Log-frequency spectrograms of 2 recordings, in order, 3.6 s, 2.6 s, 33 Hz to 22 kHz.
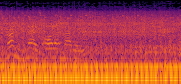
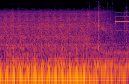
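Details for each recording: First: Mitsubishi 6G72 twin-turbo engine after a rebuild, including a rebuilt turbo: steady, even idle with a smooth low throb and no misses, no smoke from the exhaust (the problem being chased), then the engine is shut off; normal idle. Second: Freshly rebuilt Mitsubishi 6G72 twin-turbo with its turbo just installed, first start after 5–6 years of not running properly. It cranks steadily at about seven pulses a second without catching, starved of fuel because the tank is nearly empty; it runs afterwards.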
